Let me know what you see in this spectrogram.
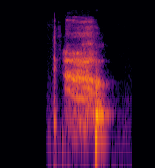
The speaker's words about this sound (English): I'm so sorry. I don't know why I'm coughing so much this morning.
